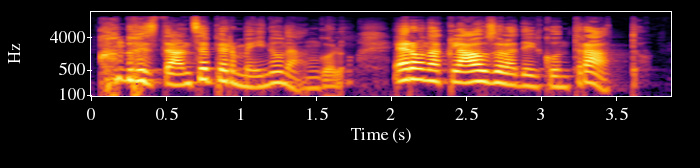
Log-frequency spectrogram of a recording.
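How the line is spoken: Laughing reply. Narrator (Italian): rispose ridendo

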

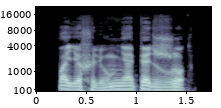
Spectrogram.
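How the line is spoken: Near moan. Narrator (Russian): Почти простонала Зуля

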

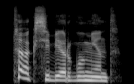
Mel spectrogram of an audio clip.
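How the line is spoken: Chuckling. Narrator (Russian): хохотнул он

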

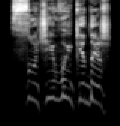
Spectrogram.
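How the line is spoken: Hissed. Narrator (Russian): прошипел

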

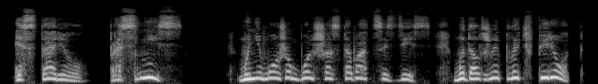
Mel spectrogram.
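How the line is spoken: Whispered. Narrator (Russian): Гед разбудил друга, прошептав

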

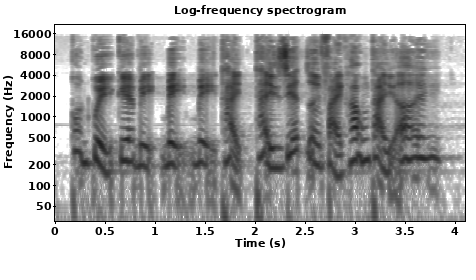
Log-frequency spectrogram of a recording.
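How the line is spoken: Tearful old woman. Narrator (Vietnamese): bà mếu máo

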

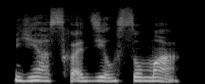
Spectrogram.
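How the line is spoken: Shaking whisper. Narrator (Russian): Прошептал он, и я почувствовала, как его плечи содрогаются

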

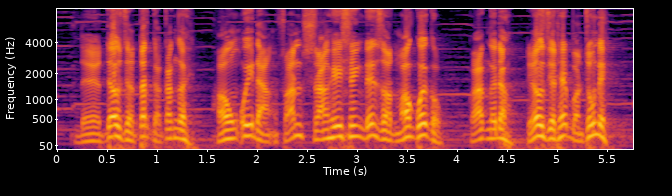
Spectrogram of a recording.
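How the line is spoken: Thunderous roar. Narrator (Vietnamese): Miêu Như Đồng lão quát như sấm

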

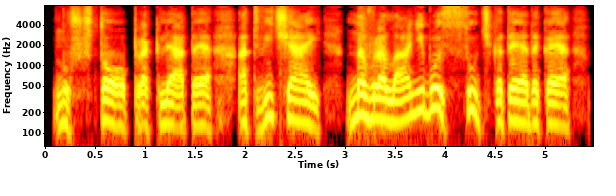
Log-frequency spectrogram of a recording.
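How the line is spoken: Growling. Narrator (Russian): прорычал

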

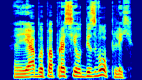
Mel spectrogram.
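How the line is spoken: Stern. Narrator (Russian): строго сказал Соколовский

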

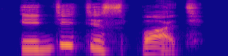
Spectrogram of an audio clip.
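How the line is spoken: Pitying, snide empress. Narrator (Russian): сжалилась над нами императрица и ехидно улыбнулась

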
